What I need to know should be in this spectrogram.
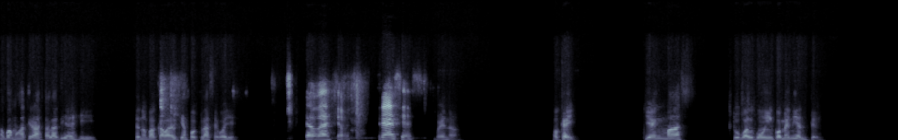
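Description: A woman speaks calmly over an online call, close to the microphone.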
